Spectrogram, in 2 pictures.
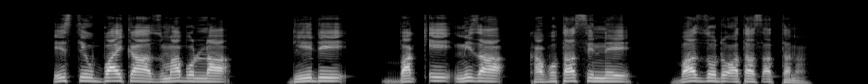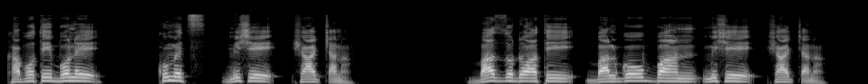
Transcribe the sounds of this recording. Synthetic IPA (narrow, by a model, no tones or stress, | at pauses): ʔɪst̪ːɪʊbːɐjkːɐzʊmɐbɔlːɐ | d̪iːd̪ɪ | bɐkʼːɪmɪzɐ | kɐpɔt̪ɐsːɪnːɛ | bɐzːɔd̪ɔʔɐt̪ɐsɐt̪ːɐnɐ̰ | kɐpɔt̪ɪbɔnɛ | kʊmɛt͡s | mɪʃɛ | ʃaːt͡ʃʼːɐnɐ̰ | bɐzːɔd̪ɔʔɐt̪ɪbɐlɡɔʊbːaːnmɪʃɛʃaːt͡ʃʼːɐnɐ̰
